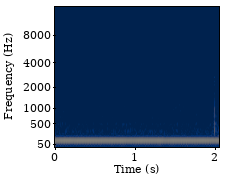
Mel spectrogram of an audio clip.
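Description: Steady low electrical hum, a single unchanging tone like mains hum picked up in the microphone's recording chain.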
